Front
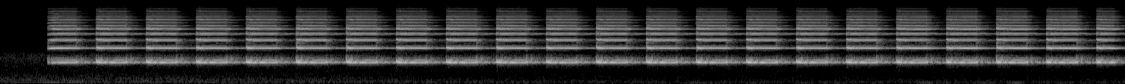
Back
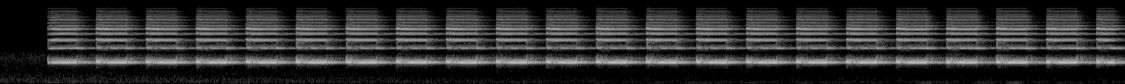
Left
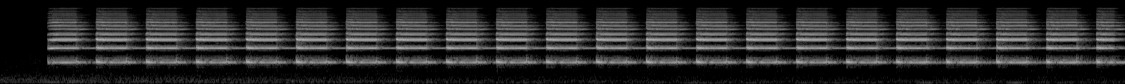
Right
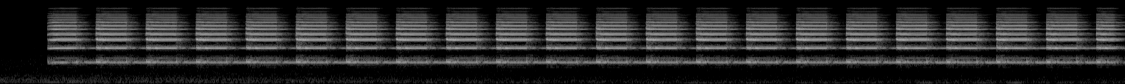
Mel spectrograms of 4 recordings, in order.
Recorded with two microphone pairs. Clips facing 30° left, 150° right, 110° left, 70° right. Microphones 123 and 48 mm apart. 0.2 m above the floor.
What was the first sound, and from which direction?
An alarm clock, 160° left.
